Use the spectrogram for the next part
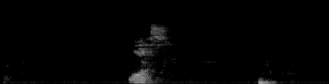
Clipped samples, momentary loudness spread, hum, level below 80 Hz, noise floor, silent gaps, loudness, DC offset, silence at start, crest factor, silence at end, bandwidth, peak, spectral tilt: under 0.1%; 21 LU; none; -52 dBFS; -70 dBFS; none; -38 LUFS; under 0.1%; 1.3 s; 22 dB; 0.55 s; 7.2 kHz; -20 dBFS; -5 dB/octave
